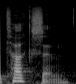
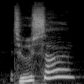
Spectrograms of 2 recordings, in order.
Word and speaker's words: Tucson: it it's a hyundai tuxen a tuxen you mean tucson she goes tucson is that how you say it i'm like yeah she goes what's a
